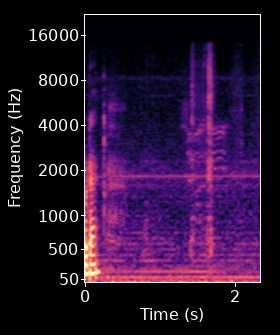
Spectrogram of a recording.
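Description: Brief rustling handling noise about one and a half seconds in, as the handheld camera and the paper are moved, over a low steady hum.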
